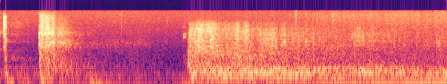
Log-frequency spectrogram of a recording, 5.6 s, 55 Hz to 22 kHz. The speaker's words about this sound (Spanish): Señoras y señores, tenemos contacto con las fuerzas de artillería desplegadas en las montañas Watchung. Alcance 32 metros. 32 metros, señor. Proyección 39 grados. 39 grados. Fuego.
